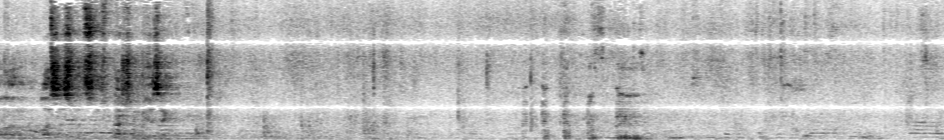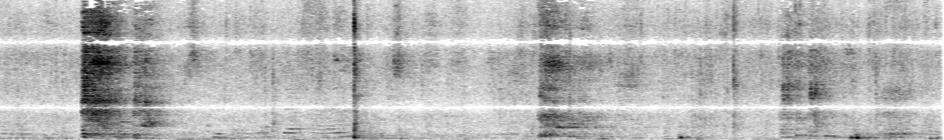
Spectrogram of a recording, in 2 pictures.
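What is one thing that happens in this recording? Adult men and women chat quietly nearby in a large echoing room.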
